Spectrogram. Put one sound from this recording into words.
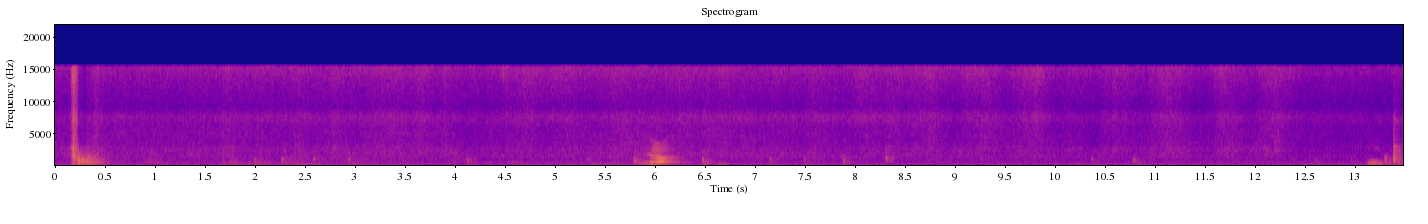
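Food sizzles softly in a frying pan.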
